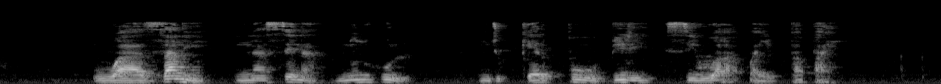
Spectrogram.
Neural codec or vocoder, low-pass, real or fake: none; 7.2 kHz; real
